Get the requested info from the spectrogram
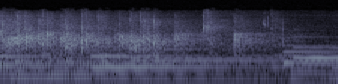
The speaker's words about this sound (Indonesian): Berikan tepuk tangan yang lebih meriah bagi Tuhan Yesus.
